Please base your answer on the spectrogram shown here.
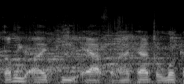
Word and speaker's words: Wipf: last name is spelled W-I-P-F, and I've had to look up pronunciations. I believe it's Wipf, but it sounds awfully close to Whiff, and I hate calling a skip Whiff.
